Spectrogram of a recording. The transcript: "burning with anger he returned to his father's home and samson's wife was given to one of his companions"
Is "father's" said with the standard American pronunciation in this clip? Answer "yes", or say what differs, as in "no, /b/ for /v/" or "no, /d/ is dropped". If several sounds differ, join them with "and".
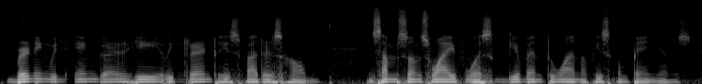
no, /s/ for /z/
